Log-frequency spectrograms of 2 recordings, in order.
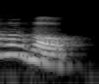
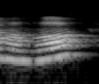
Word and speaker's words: vovó: A segunda sílaba você vê que é mais forte, pois fica mais tempo na nossa boca quando a gente fala, não é?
